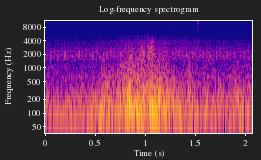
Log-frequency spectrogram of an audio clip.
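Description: Toyota Hilux driving across flat desert sand: a steady low engine and rolling rumble, swelling a little about a second in.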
